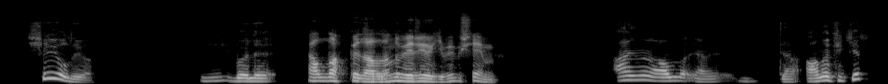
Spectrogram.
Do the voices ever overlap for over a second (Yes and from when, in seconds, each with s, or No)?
No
